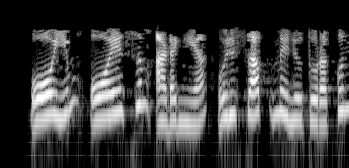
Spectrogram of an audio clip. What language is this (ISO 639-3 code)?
mal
